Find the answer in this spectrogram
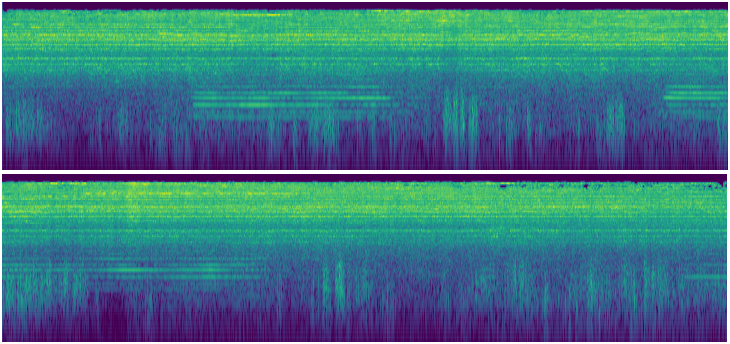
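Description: Freight train of coal hopper cars rolling past, a steady noise of wheels on rail. Over it a multi-chime locomotive horn sounds a long chord about four seconds in, then a longer one of about seven seconds from about thirteen seconds in, and starts again near the end.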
